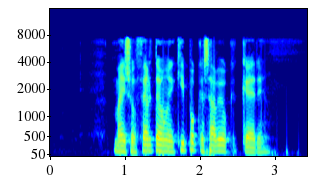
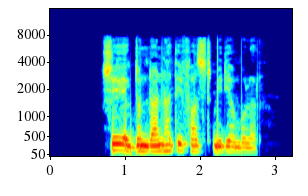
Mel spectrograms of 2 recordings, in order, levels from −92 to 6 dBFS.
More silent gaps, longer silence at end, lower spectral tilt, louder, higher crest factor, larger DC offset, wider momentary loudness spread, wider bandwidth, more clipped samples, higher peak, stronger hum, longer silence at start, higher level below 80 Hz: neither; about the same, 0.5 s vs 0.45 s; second, -3.5 dB/octave vs -6 dB/octave; second, -34 LUFS vs -15 LUFS; first, 20 dB vs 14 dB; neither; about the same, 10 LU vs 12 LU; about the same, 7.6 kHz vs 7.8 kHz; neither; second, -16 dBFS vs -2 dBFS; neither; first, 0.85 s vs 0.7 s; second, -64 dBFS vs -48 dBFS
